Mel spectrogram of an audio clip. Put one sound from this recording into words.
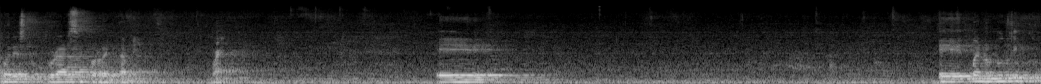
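A man speaks into a microphone over loudspeakers in a large echoing hall, in short bursts.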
